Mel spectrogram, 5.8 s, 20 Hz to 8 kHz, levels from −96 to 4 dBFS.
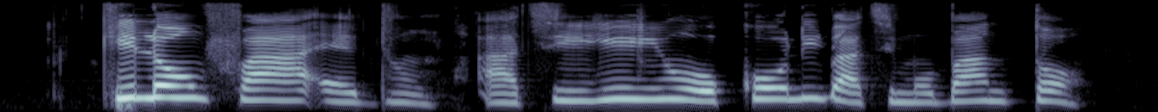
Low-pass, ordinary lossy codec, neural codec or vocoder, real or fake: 7.2 kHz; none; none; real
